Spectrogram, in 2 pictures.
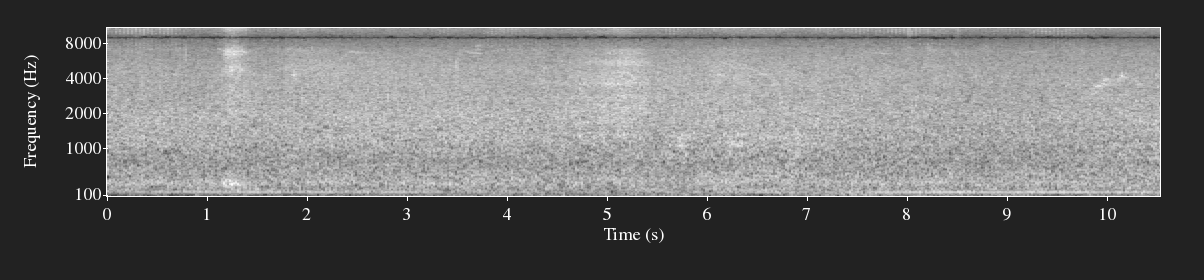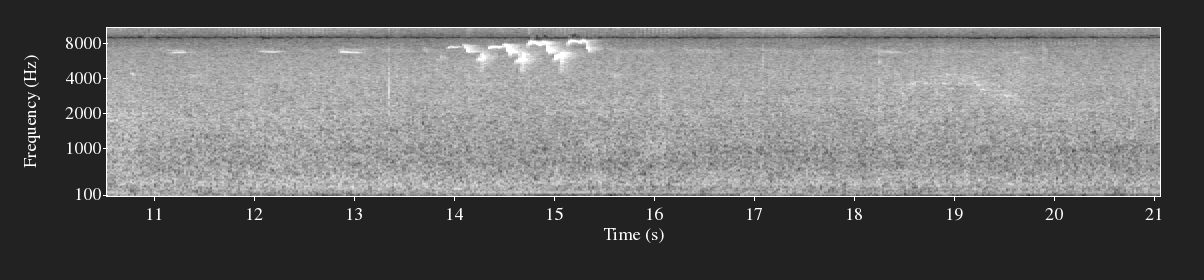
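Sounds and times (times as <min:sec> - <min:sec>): outdoor background hiss: 0:00.0 - 0:21.0
songbird chirps: 0:09.5 - 0:16.3, 0:17.5 - 0:20.0.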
